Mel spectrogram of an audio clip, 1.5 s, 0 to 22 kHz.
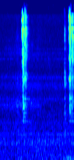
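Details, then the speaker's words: Wavetek 1281 8.5-digit multimeter after replacing a faulty 40224: two crisp, bright input relay clicks over a quiet hiss while switching input front/channel A/channel B, relays now working normally. "we're looking for clicking on those relays. So, let's have a look and see what we can hear. Yes. Yes. I'm [laughter] getting clicking."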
